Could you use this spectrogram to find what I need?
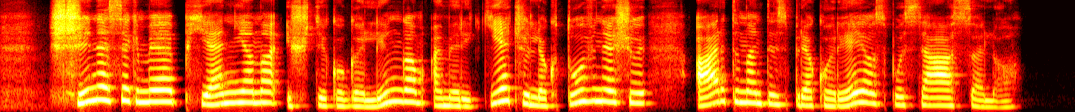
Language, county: Lithuanian, Panevėžys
